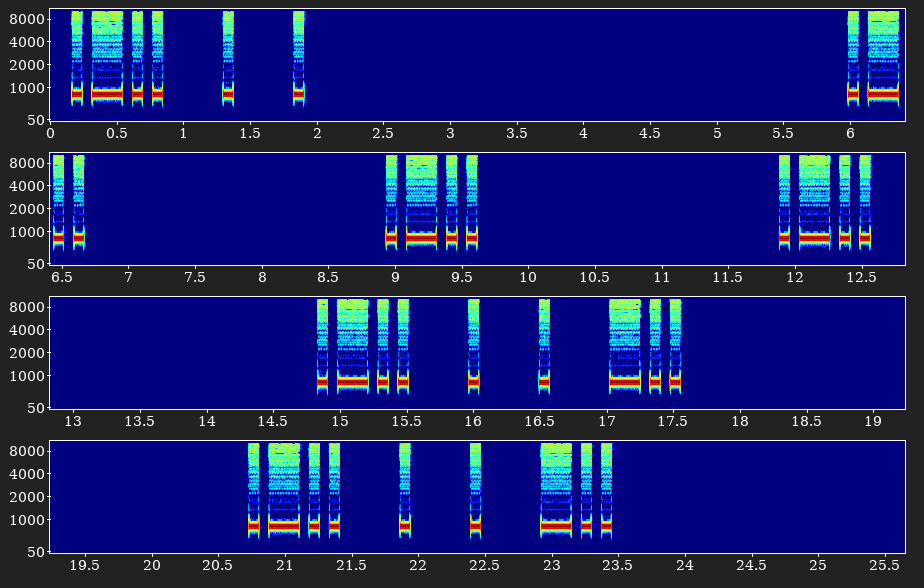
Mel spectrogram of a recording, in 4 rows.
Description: Morse code, heard as a keyed tone, about 16 wpm, spaced as for 11 wpm, 800 Hz. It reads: LEE L L L LEED LEED
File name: F and L / F and L mp3 / F and L Prefixes 3x2 Twice @10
